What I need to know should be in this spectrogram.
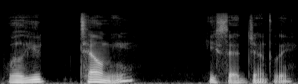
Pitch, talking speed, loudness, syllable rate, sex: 105 Hz, 140 wpm, -19 LUFS, 3.4 syllables/s, male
